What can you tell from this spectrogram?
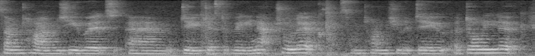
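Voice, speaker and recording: Noticeable background noise and audible room echo surround speech delivered at a fairly quick pace with fairly even intonation. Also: woman. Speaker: eyelash technician. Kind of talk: tutorial. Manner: muffled. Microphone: wearing a face mask, muffled.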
